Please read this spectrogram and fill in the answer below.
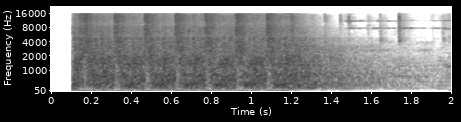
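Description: M3 "Grease Gun" submachine gun firing one long fully automatic burst of rapid, evenly spaced shots. The burst stops a little past halfway, and the reverberation of the indoor range dies away after it.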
